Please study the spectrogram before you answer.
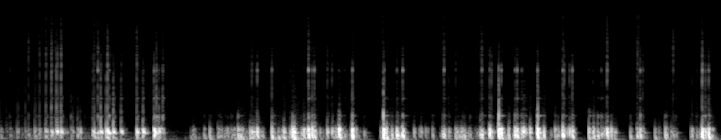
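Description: Two wooden chopsticks held in the fingertips tap and scratch the hollow, dome-shaped wire mesh grille of a large silver USB microphone. The result is a dense, rapid patter of dull, low, thumping taps and scratchy rustles in quick bursts, broken by brief pauses. Faint, bright little clicks ride on top, and every hit dies away at once.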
